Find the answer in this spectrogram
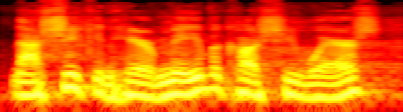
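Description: A man preaching a sermon to his congregation, with a big voice that swings between loud and soft emphasis. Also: on the low side, moderate pace, slightly rough. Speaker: pastor. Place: church sanctuary. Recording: long reverb of a large church hall.

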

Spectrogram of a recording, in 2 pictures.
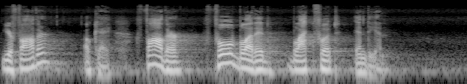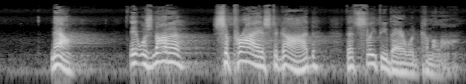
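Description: A man preaching a sermon to his congregation, with a big voice that swings between loud and soft emphasis. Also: mid-range voice, sing-song, slow pace, pauses often, slightly rough. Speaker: pastor. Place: church sanctuary. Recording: long reverb of a large church hall.

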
